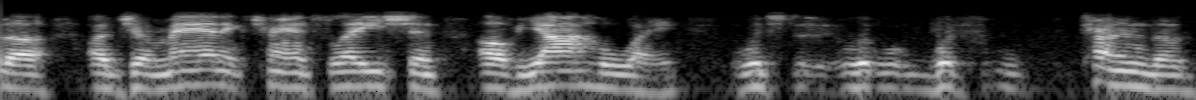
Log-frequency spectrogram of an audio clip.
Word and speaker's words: Yahweh: not the proper way that's a w not a v sound but be that as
